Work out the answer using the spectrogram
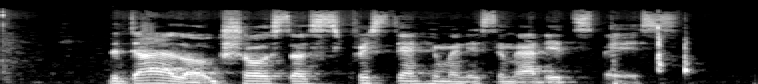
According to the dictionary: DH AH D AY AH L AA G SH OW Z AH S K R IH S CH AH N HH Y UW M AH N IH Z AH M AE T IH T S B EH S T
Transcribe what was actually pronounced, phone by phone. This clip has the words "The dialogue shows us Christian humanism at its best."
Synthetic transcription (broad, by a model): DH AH D AY AH L AA G SH OW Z AH S K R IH S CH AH N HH Y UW M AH N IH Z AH M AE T IH T S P EH S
